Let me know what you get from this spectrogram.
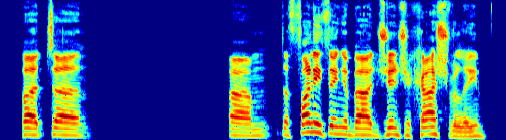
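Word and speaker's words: Dzindzichashvili: But the funny thing about Jinji Khashvili, which is the correct pronunciation of his name, by the way.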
